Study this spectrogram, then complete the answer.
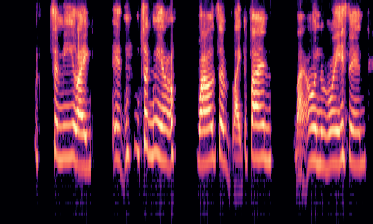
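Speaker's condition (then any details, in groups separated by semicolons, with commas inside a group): Cerebral palsy; cerebral palsy, uses wheelchair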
